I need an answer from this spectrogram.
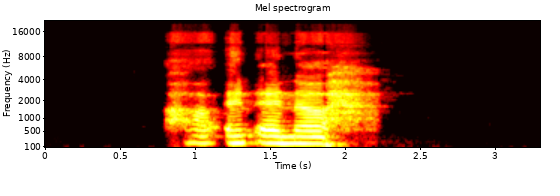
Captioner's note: sighs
